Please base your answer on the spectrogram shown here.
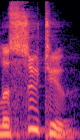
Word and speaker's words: Lesotho: There's a little landlocked nation called Lesotho, is how you say that.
